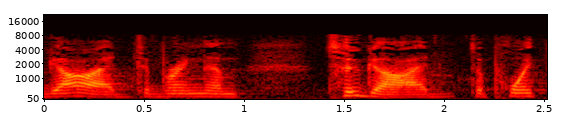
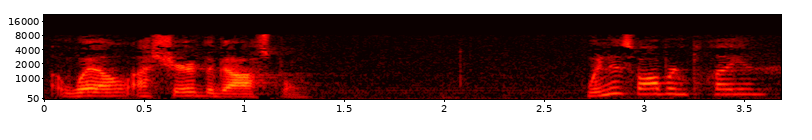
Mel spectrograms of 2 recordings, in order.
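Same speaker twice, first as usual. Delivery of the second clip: flippant self; 5 dB quieter than usual. Retold or imitated. Mock self quote, flippant.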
